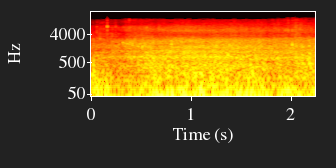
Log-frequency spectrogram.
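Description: Rough, choppy Pacific sea churns and splashes continuously, waves 3 to 4 feet, under gusting wind buffeting the microphone, a loud, unbroken wash of sea noise.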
